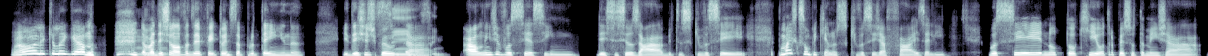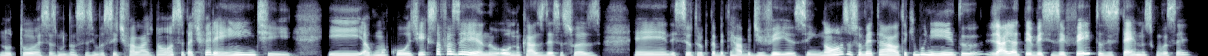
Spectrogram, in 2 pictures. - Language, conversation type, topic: Portuguese, podcast, Que pequeno hábito mudou mais rapidamente a forma como as pessoas te veem?
- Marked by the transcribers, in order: laugh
